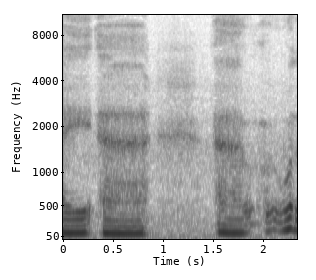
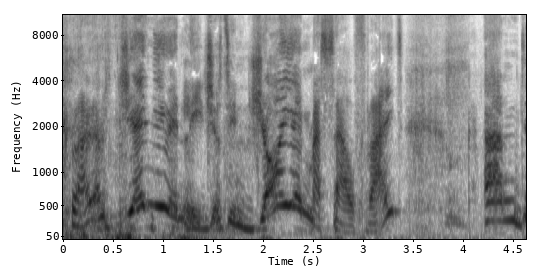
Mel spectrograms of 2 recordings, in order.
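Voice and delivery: very high, loud Scouse; Scouse accent; 4 dB louder than usual. Acted. [name] telling girlfriend he loves his new life, high Scouse accent. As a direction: exclaim in exuberant, high-pitched Scouse. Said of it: "Jenny was enjoying it too".

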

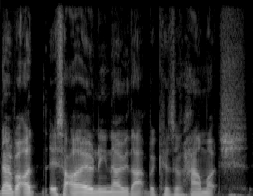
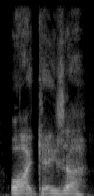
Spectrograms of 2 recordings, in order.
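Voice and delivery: cheeky London Cockney greeting; a chirpy Cockney geezer; Cockney accent; 5 semitones higher, slower than usual. Pretend. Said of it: "London, Cockney".

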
